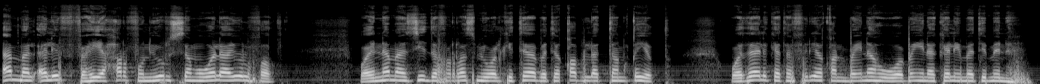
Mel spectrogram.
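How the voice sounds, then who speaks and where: A man giving a formal academic lecture in a measured way, slowing down to spell out example words with care. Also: a little high, mellow. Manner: measured, slows down to pronounce example words carefully.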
